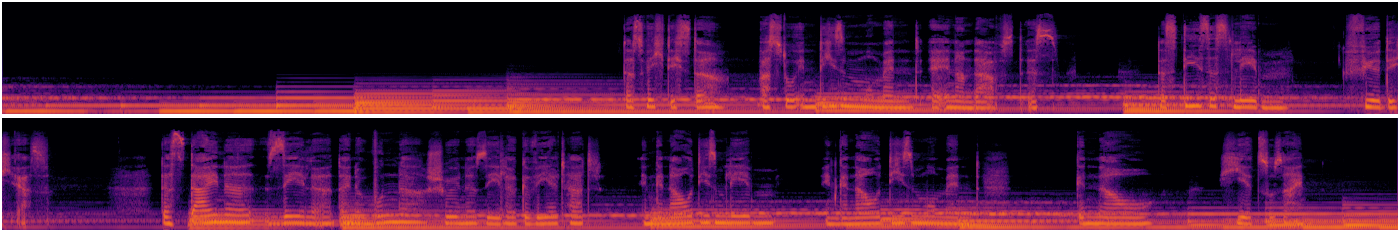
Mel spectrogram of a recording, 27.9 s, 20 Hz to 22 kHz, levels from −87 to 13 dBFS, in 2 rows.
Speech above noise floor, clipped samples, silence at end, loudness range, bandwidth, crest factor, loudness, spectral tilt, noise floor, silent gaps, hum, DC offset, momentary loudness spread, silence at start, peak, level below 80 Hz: 24 dB; under 0.1%; 0 s; 2 LU; 15 kHz; 16 dB; -24 LUFS; -6 dB/octave; -47 dBFS; none; none; under 0.1%; 10 LU; 0 s; -8 dBFS; -44 dBFS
